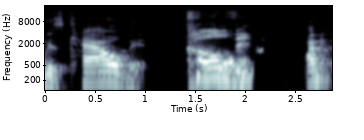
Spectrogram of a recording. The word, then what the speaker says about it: Colvin: I thought Calvin. Calvin, that's okay. So his name is Colvin. And so tell us a little bit about the book and about Colvin.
